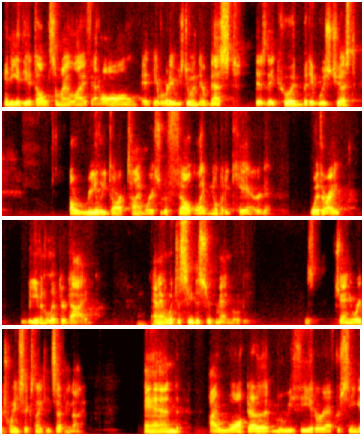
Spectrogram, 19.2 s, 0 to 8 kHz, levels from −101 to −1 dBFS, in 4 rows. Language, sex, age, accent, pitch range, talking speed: English, male, 50-69, American, 95-115 Hz, 195 wpm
